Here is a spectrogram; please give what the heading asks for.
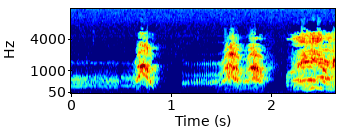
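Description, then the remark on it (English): A dog, Deuce, barks three times to signal that a lady's hair is red, one sharp bark followed by two quick ones close together, loud, with a steady whiny tone underneath and a strained, whining sound at the end. “Deuce, tell the lady the color of her hair. Speak once for black, twice for brown, three times for red, and four times for yellow.”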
